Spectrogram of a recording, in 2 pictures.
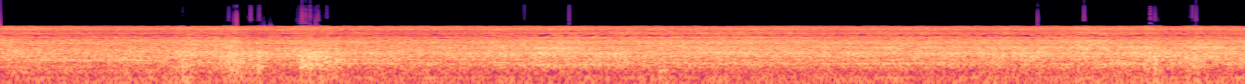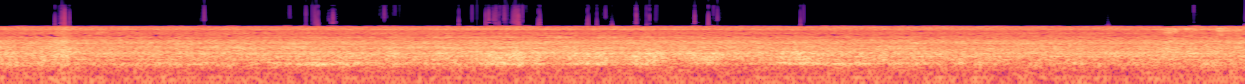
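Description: Steady running noise of a moving passenger train on the rails, heard from on board.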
